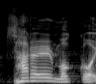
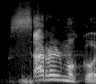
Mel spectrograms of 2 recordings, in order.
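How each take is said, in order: First: The first consonant is a plain, soft s. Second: The first consonant is a tense, strong s. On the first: The speaker calls it wrong. "살을 먹고 이러면 큰일 납니다" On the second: The speaker calls it right. "쌍시옷을 해야 되는데"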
